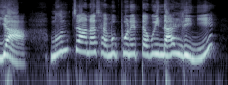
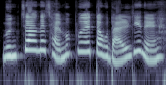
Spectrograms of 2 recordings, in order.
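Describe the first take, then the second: First: High, loud rebuke rising at the end; scandalized mother-in-law, raised voice; outraged scolding. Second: Higher, scoffing grumble falling at the end; put-out, raised-pitch griping; indignant complaint. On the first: Acted. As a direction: demand indignantly why all the fuss. Mother-in-law scolds over one text. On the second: A narrator's reading. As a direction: dismiss it all as a fuss. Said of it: "막 발작하듯 소리를 지르더라고요".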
